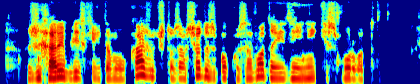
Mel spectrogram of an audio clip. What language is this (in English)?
Belarusian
